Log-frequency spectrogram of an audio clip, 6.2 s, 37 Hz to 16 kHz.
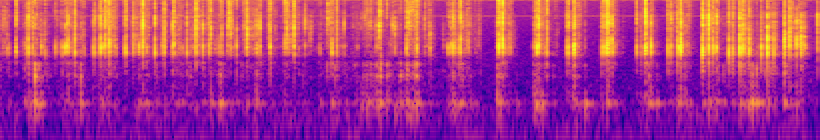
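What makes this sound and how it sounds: Long fingernails tap rapidly on the spine of an orange hardcover Hunger Games book held upright. The result is a quick, uneven run of bright, dry clicks centred around 2 kHz, each one dying away almost instantly, with little low-end weight.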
